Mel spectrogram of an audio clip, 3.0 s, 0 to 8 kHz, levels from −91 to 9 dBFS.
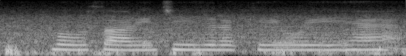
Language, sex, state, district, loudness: Hindi, female, Haryana, Charkhi Dadri, -18 LUFS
